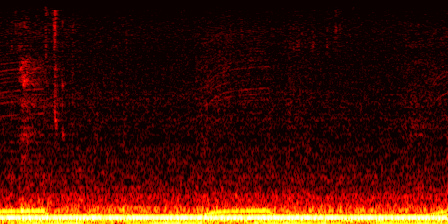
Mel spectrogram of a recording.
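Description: A steady low hum with faint background hiss.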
